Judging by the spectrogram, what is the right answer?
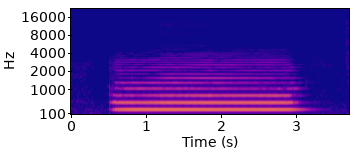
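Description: A single sustained saxophone note A, steady and full for about two and a half seconds, then fading out cleanly.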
